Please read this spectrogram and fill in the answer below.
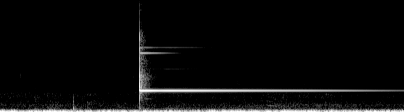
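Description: A single bright, bell-like ding struck about a second and a half in, ringing on as one high steady tone for about three seconds, over a low steady rumble.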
